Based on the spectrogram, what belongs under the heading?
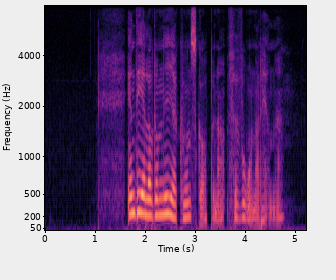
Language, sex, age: Swedish, female, 43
